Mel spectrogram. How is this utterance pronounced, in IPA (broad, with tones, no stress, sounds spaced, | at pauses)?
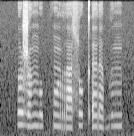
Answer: ə˦ ʐ ɐ˨˦ ŋ o˧ pʰ õ˧ r a˨ ɬ o˦ kʼ ɛ˧ ɾ ɛ˨ b ʏ˦ ŋ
